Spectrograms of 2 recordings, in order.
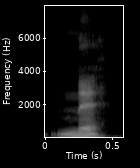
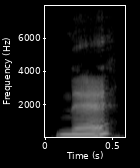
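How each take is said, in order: First: The pitch stays level or falls at the end. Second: The pitch rises at the end. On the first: It means yes. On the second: It asks the other person to repeat. "what. So depending on the intonation, if you raise your intonation there"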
